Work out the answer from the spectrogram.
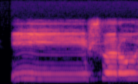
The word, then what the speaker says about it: ईश्वरो: ईश्वरो विक्रमी धनवी मेधावी विक्रम क्रम अनुत्तमो दुरा कृतज्य कृतिरात्मवान ईश्वरो यहां पर भी ई दीर्घ विक्रमी धनवी मी दीर्घ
